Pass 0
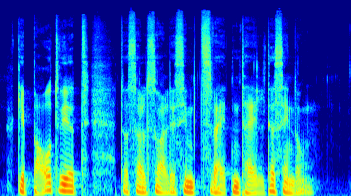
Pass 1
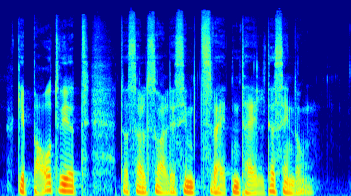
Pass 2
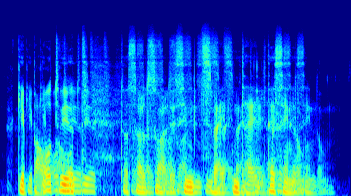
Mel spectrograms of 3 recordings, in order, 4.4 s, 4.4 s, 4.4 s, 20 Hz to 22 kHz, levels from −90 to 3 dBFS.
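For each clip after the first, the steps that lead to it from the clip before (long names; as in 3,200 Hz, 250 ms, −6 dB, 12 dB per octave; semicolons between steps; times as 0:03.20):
no processing that can be heard
low-pass filter 8,700 Hz 24 dB per octave; on a send: loudspeakers that aren't time-aligned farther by 34 metres −11 dB, 93 metres −10 dB; on the sum: level −7 dB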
